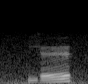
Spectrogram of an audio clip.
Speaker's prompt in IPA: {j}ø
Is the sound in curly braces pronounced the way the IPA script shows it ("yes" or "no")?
yes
